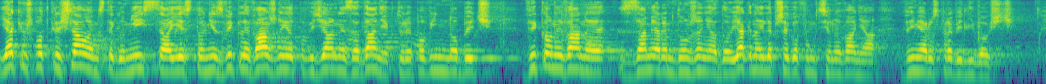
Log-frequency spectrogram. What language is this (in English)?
Polish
